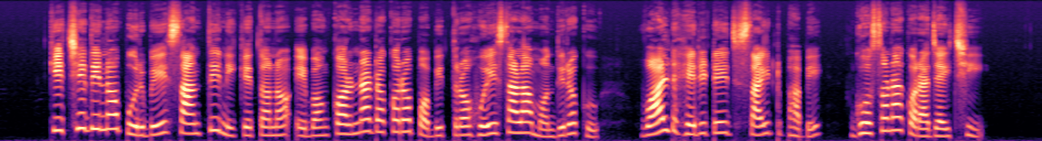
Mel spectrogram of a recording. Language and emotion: Odia, neutral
